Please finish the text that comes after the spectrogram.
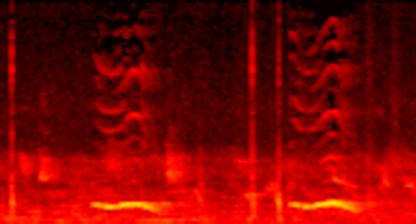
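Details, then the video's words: Two drawn-out rising-and-falling whistles from an Asian koel in spring in Bangladesh, spaced under two seconds apart, with light clicks in the background. "বসন্তের কোকিল, কোকিলের ডাক"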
